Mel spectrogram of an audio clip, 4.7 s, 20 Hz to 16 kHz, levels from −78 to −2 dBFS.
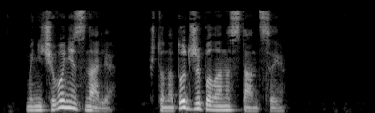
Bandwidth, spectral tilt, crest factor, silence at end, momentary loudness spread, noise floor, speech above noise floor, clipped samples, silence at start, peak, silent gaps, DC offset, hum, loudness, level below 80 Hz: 11.5 kHz; -4.5 dB/octave; 20 dB; 1.15 s; 15 LU; -77 dBFS; 52 dB; under 0.1%; 0.3 s; -6 dBFS; none; under 0.1%; none; -25 LUFS; -62 dBFS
